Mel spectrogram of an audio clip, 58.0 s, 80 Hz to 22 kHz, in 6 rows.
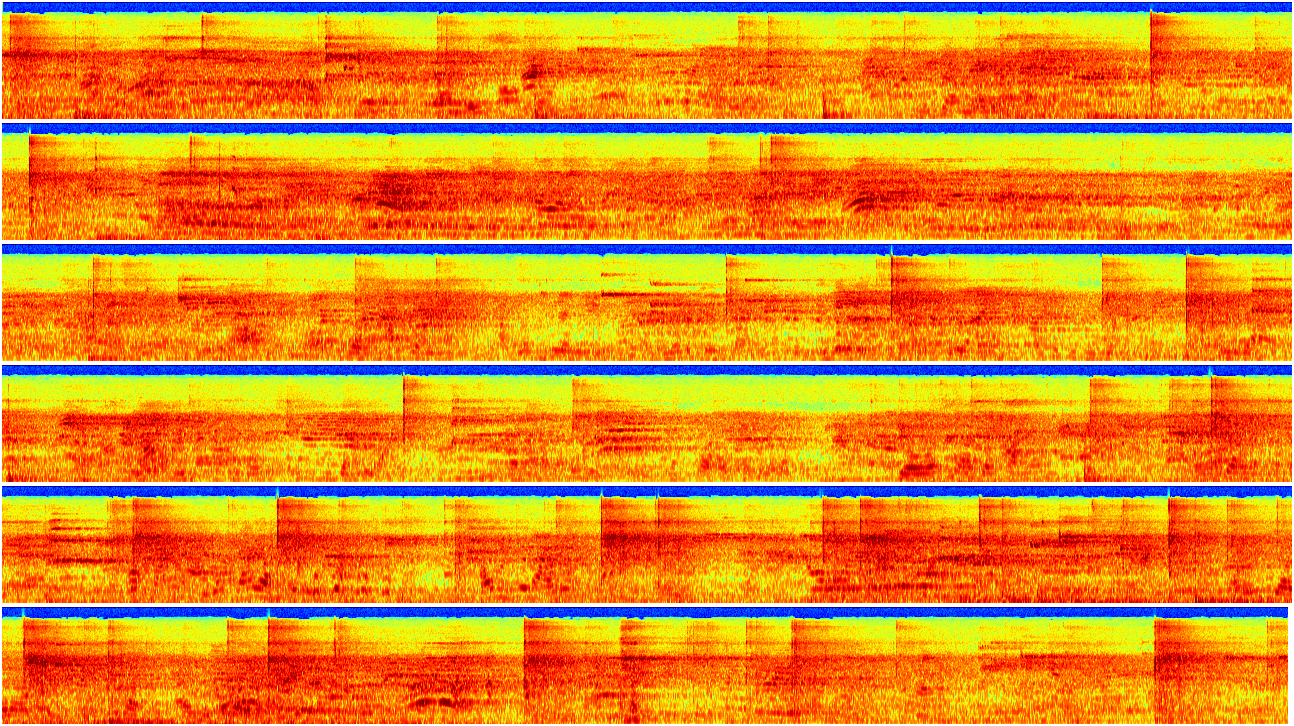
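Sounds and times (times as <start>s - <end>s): babble of echoing voices: 0.0s - 58.0s
background chatter: 0.0s - 58.0s
shoe squeaks on court floor: 2.4s - 5.1s, 38.0s - 39.8s, 41.6s - 47.4s, 55.6s - 58.0s
rackets striking shuttlecock: 42.9s - 44.0s
racket hitting shuttlecock: 43.0s - 44.1s, 57.0s - 58.0s.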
